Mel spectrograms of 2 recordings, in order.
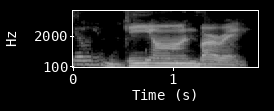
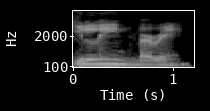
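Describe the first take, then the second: First: The name is pronounced the French way. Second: The name is pronounced the English way. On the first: The speaker calls it right. "it always sounds better in French" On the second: The speaker calls it wrong. "It's not"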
